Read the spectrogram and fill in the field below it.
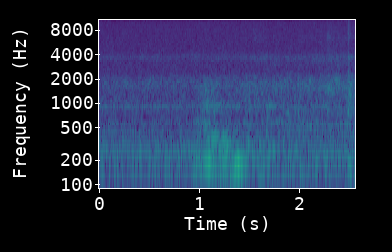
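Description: A man murmurs briefly and quietly through a microphone.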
